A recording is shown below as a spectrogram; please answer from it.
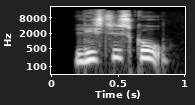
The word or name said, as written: listesko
